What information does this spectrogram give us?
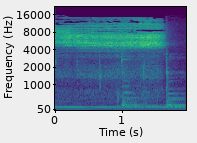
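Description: A snake hisses as it slides through grass: a loud, steady, airy hiss holding for most of the two seconds before dropping off abruptly near the end.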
